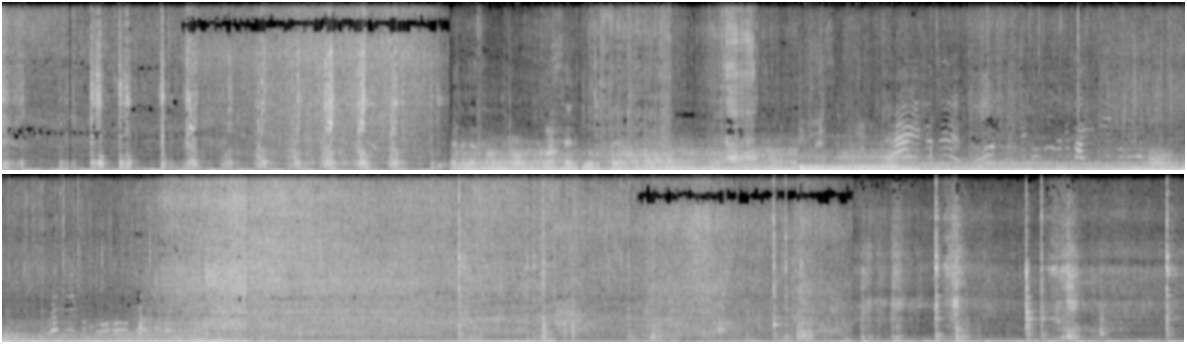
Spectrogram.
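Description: A metal spatula stirs and scrapes onion-spice masala frying in a steel kadai over a gas burner, with clicks and scrapes against the pan over a sizzle. About six seconds in, the frying becomes a heavier, louder sizzle as marinated mutton goes into the hot masala. Stirring clicks come back near the end.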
